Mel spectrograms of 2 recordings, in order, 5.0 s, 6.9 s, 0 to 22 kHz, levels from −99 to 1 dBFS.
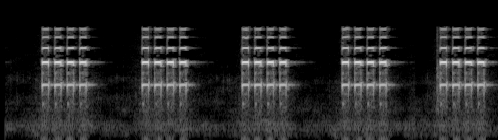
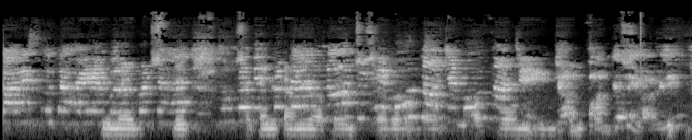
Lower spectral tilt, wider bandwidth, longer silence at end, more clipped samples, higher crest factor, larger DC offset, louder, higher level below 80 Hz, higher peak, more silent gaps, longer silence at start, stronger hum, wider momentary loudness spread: second, 7 dB/octave vs -1 dB/octave; second, 11 kHz vs 16 kHz; about the same, 0.1 s vs 0 s; neither; about the same, 12 dB vs 16 dB; neither; about the same, -17 LUFS vs -19 LUFS; second, -76 dBFS vs -68 dBFS; about the same, -8 dBFS vs -6 dBFS; neither; first, 0.4 s vs 0 s; neither; about the same, 5 LU vs 5 LU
